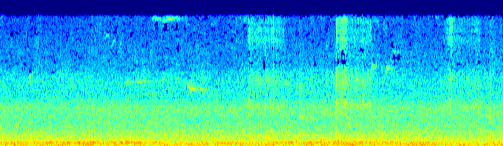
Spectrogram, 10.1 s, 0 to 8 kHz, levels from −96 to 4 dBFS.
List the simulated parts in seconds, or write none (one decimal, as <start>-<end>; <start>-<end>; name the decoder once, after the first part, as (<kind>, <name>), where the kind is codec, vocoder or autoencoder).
none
